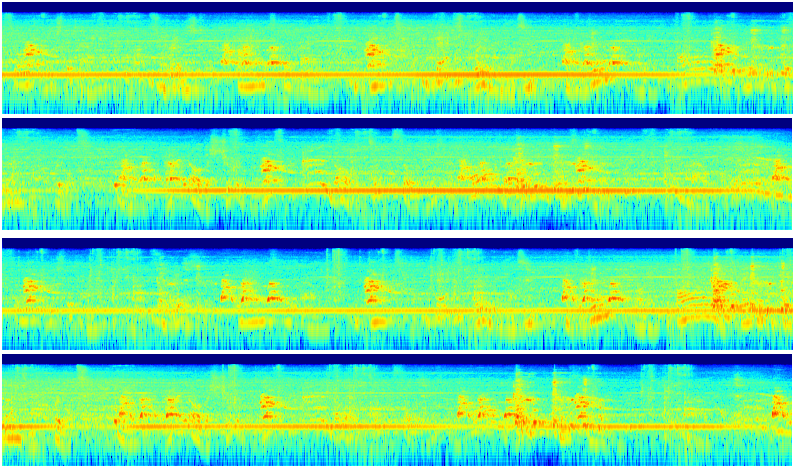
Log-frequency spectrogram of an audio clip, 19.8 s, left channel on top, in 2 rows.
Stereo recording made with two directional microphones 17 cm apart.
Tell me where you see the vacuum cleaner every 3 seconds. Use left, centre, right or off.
left, left, centre, right, right, left, left.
